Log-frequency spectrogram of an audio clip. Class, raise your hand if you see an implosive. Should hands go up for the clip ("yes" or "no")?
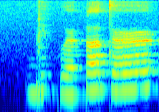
yes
